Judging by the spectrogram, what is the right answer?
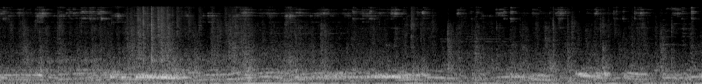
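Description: Several domestic Rakdher pigeons cooing, their low coos overlapping one another.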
